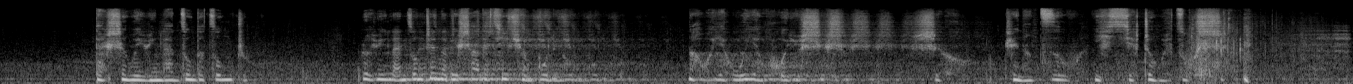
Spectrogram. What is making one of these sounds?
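A woman speaks slowly, close by.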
